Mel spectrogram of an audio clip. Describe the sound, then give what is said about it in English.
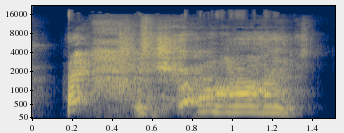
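A single loud sneeze: a sharp explosive burst followed by a drawn-out voiced trailing sound, then silence. “I found that sneezing is very scary whenever you have a beard, so you have to just make sure everything goes straight out.”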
